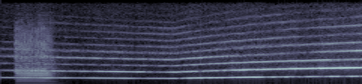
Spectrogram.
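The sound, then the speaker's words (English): A siren wails as one continuous tone after a short noisy burst at the start. The pitch dips slightly, then climbs slowly, loud and steady throughout. “Well, I guess sirens sometimes can get kind of horny.”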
